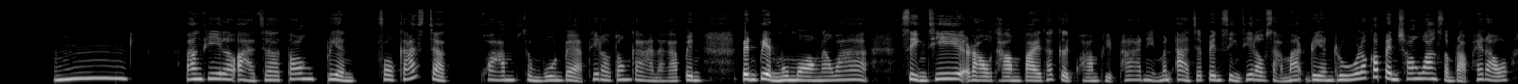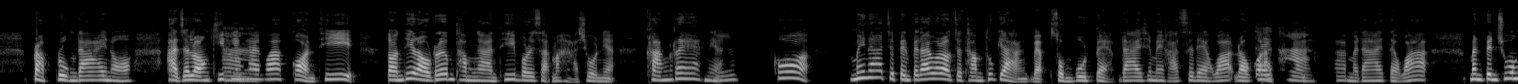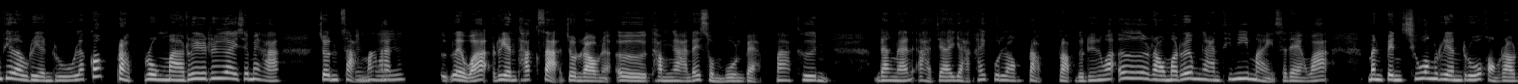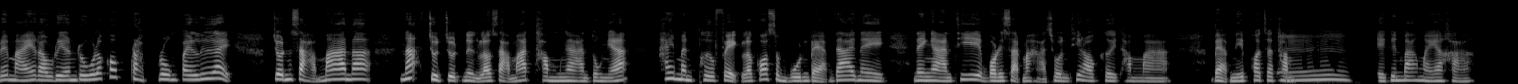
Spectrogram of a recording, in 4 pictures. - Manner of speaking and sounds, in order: unintelligible speech
- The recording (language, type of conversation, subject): Thai, advice, ทำไมฉันถึงกลัวที่จะเริ่มงานใหม่เพราะความคาดหวังว่าตัวเองต้องทำได้สมบูรณ์แบบ?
